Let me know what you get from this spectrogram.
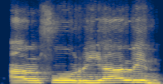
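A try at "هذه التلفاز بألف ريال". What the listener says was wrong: Ada bi-nya, ada bi-nya. Bi. Hadat tilfazu bi alfi riyalin. Hadat tilfazu bi alfi riyal. Lihat nih, kasrah ya, karena ada bi. Tapi setelah kata alfu atau alfi, ya di sini selalu majrur karena sebagai mudhof ilaih dan dia bentuknya mufrad. Hadatil fazu bi alfi riyalin.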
